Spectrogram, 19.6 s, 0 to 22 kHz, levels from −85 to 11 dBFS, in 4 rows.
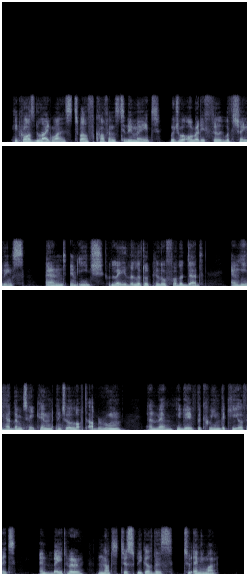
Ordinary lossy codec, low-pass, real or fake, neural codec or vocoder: Opus, 64 kbps; 7.2 kHz; fake; codec, 44.1 kHz, 2.6 kbps, DAC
